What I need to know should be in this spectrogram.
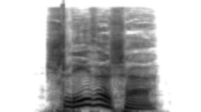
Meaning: inflection of schlesisch: 1. strong/mixed nominative masculine singular 2. strong genitive/dative feminine singular 3. strong genitive plural
- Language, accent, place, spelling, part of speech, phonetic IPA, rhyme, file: German, Germany, Berlin, schlesischer, adjective, [ˈʃleːzɪʃɐ], -eːzɪʃɐ, De-schlesischer.ogg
